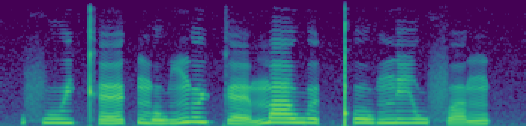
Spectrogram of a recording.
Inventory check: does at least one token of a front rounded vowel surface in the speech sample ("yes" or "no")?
no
